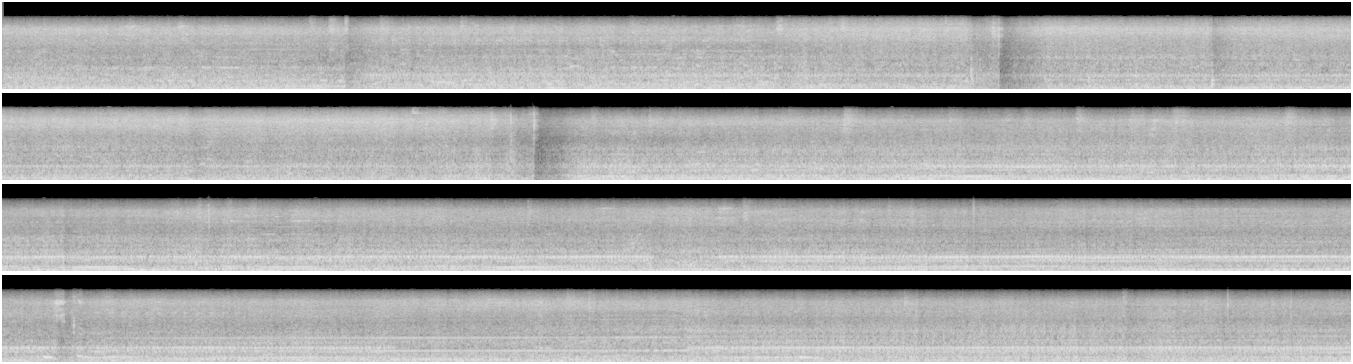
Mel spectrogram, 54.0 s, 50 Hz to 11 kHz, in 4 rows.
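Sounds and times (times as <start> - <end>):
bus running noise: 0.0 - 53.9.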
